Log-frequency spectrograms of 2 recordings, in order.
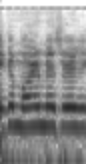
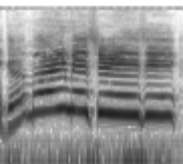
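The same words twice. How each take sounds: First: Said in the usual way. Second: Chorus greeting. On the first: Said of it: "Everybody say". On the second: Retold or imitated. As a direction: sing it like the whole office greeting him. Coworkers greeting him.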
